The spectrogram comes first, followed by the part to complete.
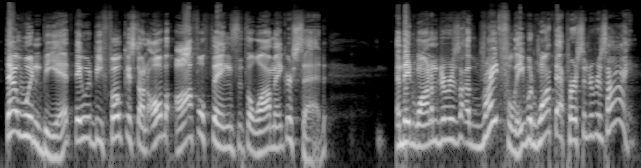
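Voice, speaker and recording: A man talking politics in a casual podcast discussion, emphatic and animated, with frequent restarts. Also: high-pitched, brisk. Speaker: political commentator.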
